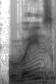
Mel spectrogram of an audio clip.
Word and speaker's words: waves: Waves का W you have to pronounce with the rounded lip.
